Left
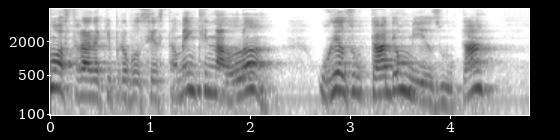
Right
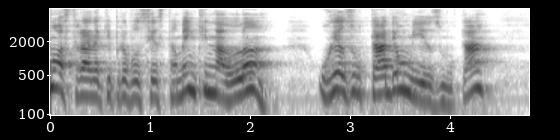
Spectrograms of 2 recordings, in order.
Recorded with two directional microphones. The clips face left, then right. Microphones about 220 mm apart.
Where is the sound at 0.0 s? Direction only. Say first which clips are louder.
Right 2 dB; 30° right (ahead or behind).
